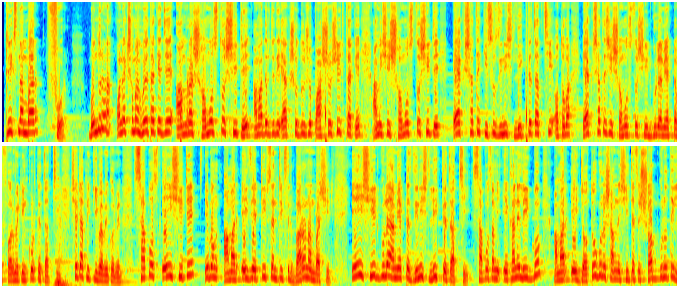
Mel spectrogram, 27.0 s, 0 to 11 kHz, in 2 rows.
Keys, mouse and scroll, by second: 2.2 click, 15.4 click, 19.5 shift+click, 20.3 click, 21.0 click, 21.8 click, 23.3 click, 23.8 click, 24.2 click.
